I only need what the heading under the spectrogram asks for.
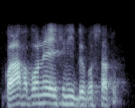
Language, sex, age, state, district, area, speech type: Assamese, male, 60+, Assam, Charaideo, urban, conversation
